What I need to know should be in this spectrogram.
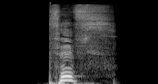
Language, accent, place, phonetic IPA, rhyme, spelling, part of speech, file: German, Germany, Berlin, [p͡fɪfs], -ɪfs, Pfiffs, noun, De-Pfiffs.ogg
- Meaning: genitive singular of Pfiff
